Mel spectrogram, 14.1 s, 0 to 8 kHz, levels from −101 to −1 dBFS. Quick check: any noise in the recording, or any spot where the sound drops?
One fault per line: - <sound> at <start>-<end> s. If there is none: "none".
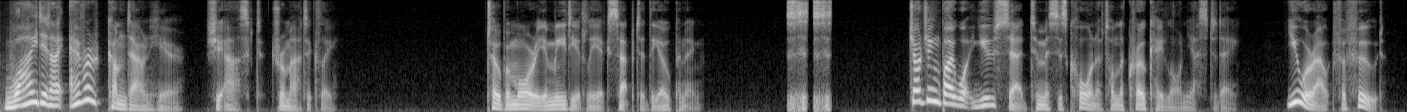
- laugh at 7.9-8.3 s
